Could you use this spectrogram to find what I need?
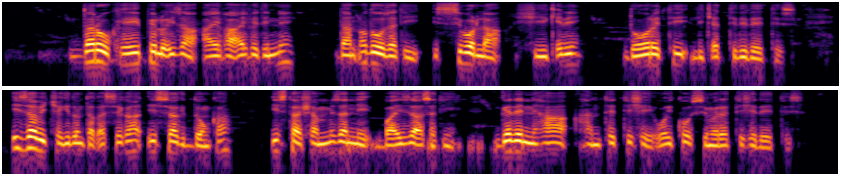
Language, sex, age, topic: Gamo, male, 18-24, agriculture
